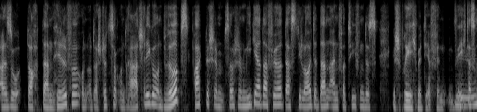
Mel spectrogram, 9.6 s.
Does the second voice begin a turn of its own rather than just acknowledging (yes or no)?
yes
